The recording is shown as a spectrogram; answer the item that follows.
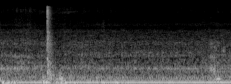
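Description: A Cummins 6.7-litre diesel idling with a steady low hum, and one sharp click about half a second in.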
